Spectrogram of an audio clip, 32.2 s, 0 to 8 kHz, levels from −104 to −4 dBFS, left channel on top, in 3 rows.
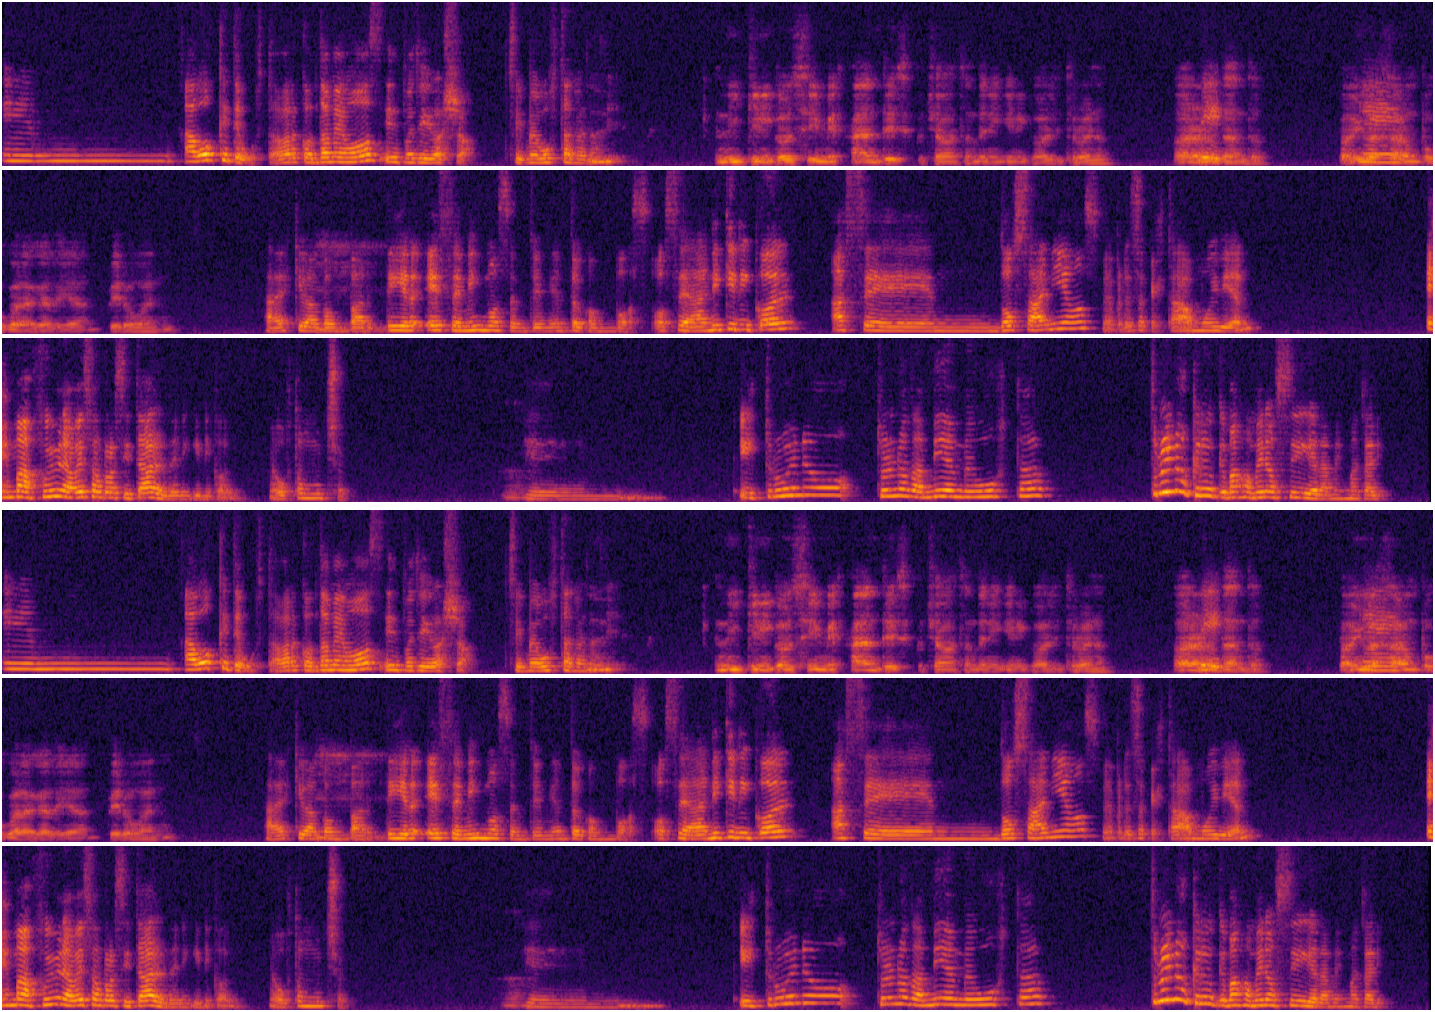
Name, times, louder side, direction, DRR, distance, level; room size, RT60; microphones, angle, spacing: voice 1, 0.0-3.5 3.9-4.4 9.0-9.2 10.2-10.5 12.7-16.7 17.0-20.1 21.4-23.9 25.4-26.4 27.0-29.3 30.1-31.8, left 1 dB, ahead, 0.5 m, -31 dB
voice 2, 5.4-8.3 8.8-9.5 10.0-12.0 13.1-13.7 25.2-25.5, equal, 25° right, 1.1 m, -38 dB
2.4 x 2.1 x 2.5 m
head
